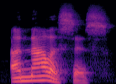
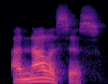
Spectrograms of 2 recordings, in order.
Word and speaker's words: analysis: city center nine is analysis this word has four syllables and notice that the fourth syllable is not pronounced e is pronounced uh one more time analysis for example if you're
